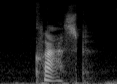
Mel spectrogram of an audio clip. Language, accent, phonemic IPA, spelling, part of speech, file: English, US, /klæsp/, clasp, noun / verb, En-us-clasp.ogg
- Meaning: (noun) A device with interlocking parts used for fastening things together, such as a fastener or a holder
